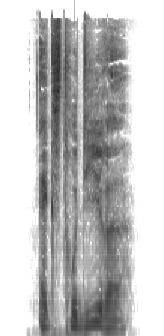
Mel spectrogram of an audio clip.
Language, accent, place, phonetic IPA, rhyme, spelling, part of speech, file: German, Germany, Berlin, [ɛkstʁuˈdiːʁə], -iːʁə, extrudiere, verb, De-extrudiere.ogg
- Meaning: inflection of extrudieren: 1. first-person singular present 2. first/third-person singular subjunctive I 3. singular imperative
